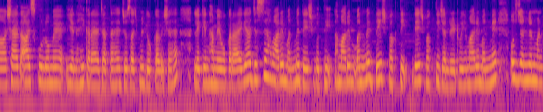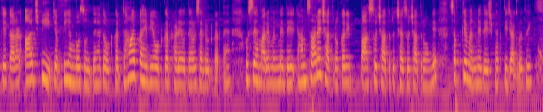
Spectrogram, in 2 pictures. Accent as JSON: {"language": "Hindi", "town": "Bhopal", "region": "Madhya Pradesh", "country": "India", "said": "मैं भोपाल से हूँ तो गर्मी वहाँ काफ़ी पड़ती थी"}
